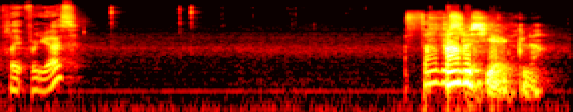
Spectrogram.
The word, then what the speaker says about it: fin de siècle: Fin de siècle. Fin de siècle.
